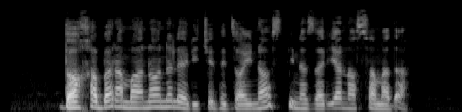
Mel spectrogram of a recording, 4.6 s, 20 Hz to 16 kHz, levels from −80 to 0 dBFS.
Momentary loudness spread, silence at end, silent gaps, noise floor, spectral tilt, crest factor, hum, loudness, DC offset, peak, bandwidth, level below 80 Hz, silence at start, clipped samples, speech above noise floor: 12 LU; 0.55 s; none; -66 dBFS; -5.5 dB/octave; 24 dB; none; -26 LUFS; under 0.1%; -4 dBFS; 11.5 kHz; -72 dBFS; 0.6 s; under 0.1%; 41 dB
